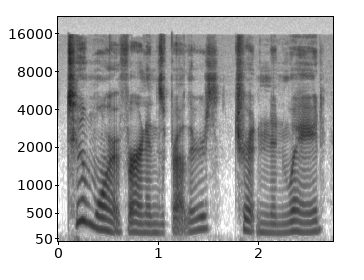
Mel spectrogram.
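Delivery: ordinary delivery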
